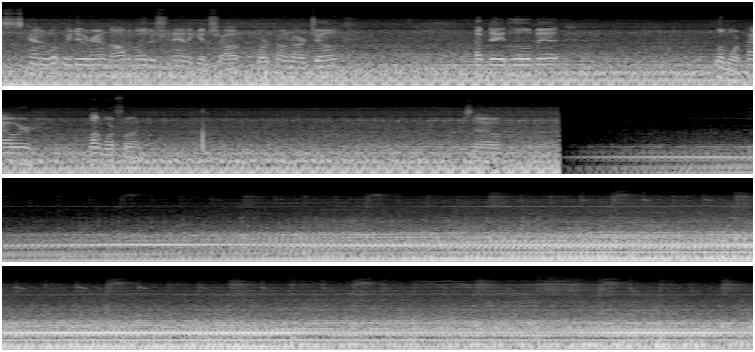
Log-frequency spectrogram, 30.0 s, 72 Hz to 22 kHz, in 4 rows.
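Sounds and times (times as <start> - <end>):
low engine drone: 0.0 - 30.0
background music: 14.9 - 30.0.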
